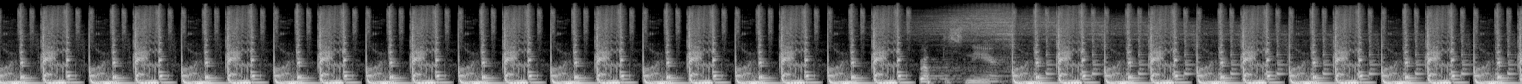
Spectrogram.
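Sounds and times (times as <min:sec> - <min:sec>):
snare drum: 0:00.0 - 0:09.2, 0:10.1 - 0:15.2.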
